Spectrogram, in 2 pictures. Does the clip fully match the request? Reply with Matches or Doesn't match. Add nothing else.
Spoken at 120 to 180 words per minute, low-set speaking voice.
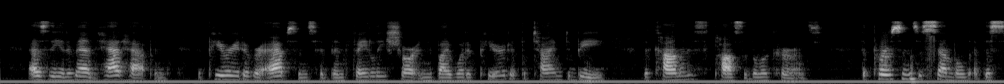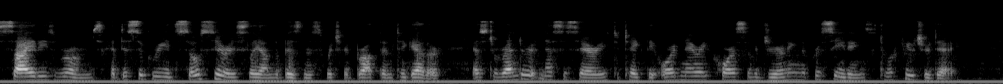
Doesn't match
